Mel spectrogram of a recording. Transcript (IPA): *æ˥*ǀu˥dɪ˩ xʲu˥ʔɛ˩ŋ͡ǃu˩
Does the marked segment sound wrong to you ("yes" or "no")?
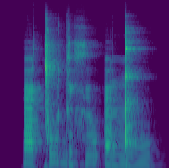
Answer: yes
